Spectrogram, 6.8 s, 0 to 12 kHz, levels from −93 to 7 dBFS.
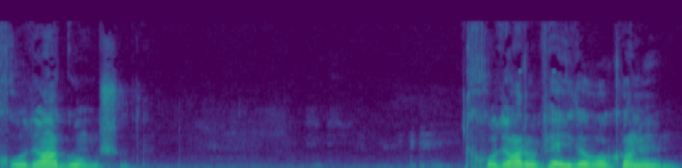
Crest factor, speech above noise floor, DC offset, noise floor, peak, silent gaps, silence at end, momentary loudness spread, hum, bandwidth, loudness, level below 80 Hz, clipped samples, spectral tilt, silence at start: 22 dB; 39 dB; under 0.1%; -66 dBFS; -10 dBFS; none; 0.05 s; 17 LU; none; 10.5 kHz; -28 LUFS; -72 dBFS; under 0.1%; -7.5 dB/octave; 0 s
